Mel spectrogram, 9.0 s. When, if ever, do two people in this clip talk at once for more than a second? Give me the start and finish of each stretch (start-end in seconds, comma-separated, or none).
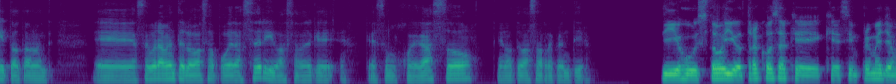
none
